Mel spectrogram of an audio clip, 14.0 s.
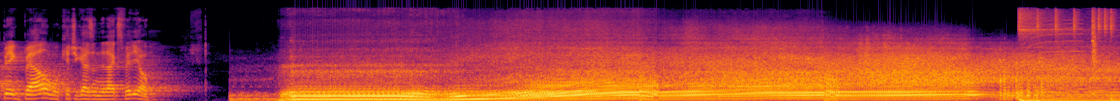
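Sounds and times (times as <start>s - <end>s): car engine accelerating hard: 2.9s - 12.8s.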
